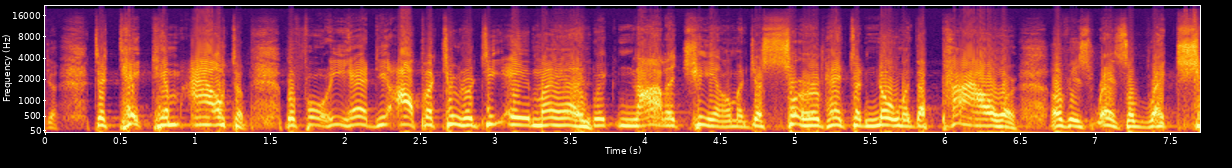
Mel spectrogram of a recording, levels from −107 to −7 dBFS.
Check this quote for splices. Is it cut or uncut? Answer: cut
